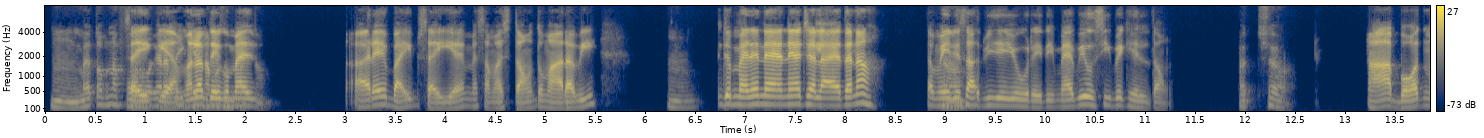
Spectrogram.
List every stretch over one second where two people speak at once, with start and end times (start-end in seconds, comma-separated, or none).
0.8-2.0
